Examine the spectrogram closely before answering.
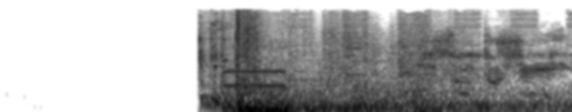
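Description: A shell bursts with a sharp explosion.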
